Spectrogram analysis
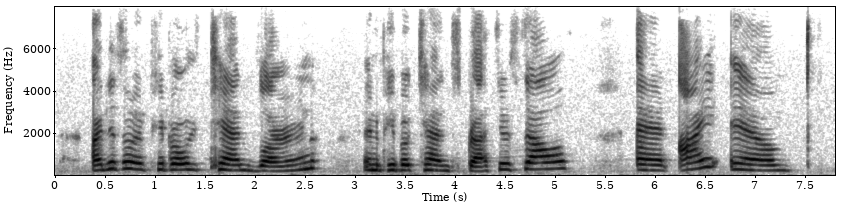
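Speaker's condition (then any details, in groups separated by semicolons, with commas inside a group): Down syndrome; from birth, diagnosed a few days before birth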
